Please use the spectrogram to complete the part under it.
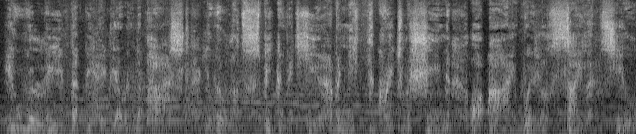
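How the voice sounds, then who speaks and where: A man playing a stern, honorable alien leader in a video game cutscene, speaking in a grave, formal and measured manner. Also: mid-range voice, big pitch swings. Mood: stern warning. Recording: loud music over the voice.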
